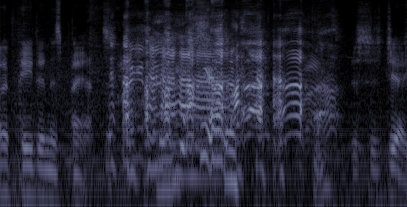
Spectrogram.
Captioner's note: group laughing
